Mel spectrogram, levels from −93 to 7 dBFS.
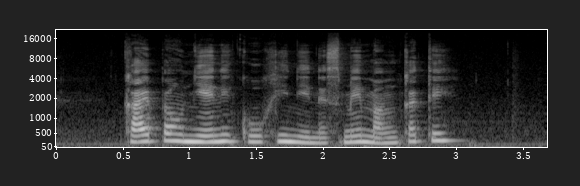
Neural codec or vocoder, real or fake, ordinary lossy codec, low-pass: none; real; none; 19.8 kHz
